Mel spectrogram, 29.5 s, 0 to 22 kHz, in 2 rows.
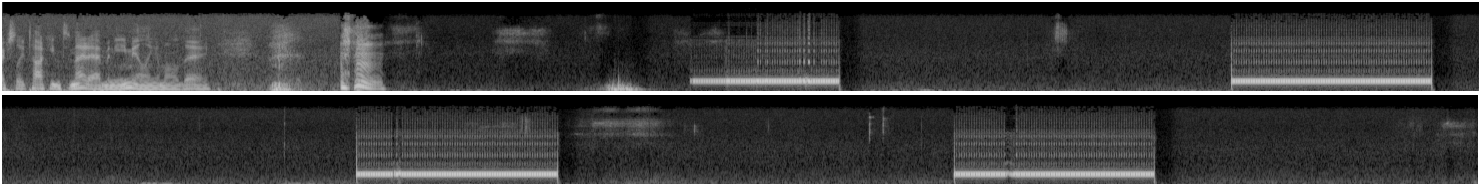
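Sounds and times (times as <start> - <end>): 
speech: 0.0 - 4.0
phone line ringback tones: 6.9 - 8.4, 12.3 - 14.3, 18.3 - 20.4, 24.3 - 26.4.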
